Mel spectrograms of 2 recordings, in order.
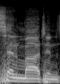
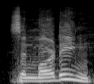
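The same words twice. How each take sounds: First: The name is said in a plain accent. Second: The name is said in an Indian accent.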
